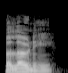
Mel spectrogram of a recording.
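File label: "bologna", British English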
